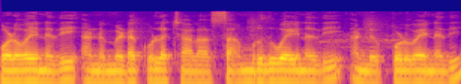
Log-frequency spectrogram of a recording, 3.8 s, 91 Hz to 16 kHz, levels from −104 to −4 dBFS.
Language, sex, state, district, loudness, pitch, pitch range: Telugu, male, Andhra Pradesh, Visakhapatnam, -18 LUFS, 105 Hz, 100-110 Hz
